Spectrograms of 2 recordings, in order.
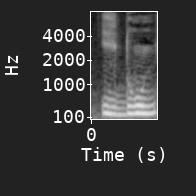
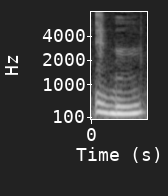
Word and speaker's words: Idunn: Bueno, se dice que Idun, me cuesta un poco pronunciarlo porque es como que el nombre no es Idun, sino que es Idun, y como que tenga la entonación en la I, me está matando la lengua.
